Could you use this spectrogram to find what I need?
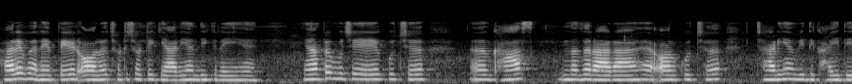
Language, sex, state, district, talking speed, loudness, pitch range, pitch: Hindi, female, Chandigarh, Chandigarh, 175 wpm, -17 LUFS, 215-235 Hz, 225 Hz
